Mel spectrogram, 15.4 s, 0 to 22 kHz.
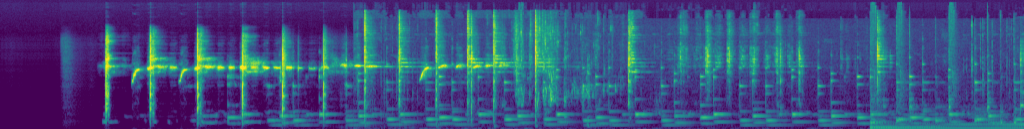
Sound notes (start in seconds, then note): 1.5 whistling; 6.8 water squashing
